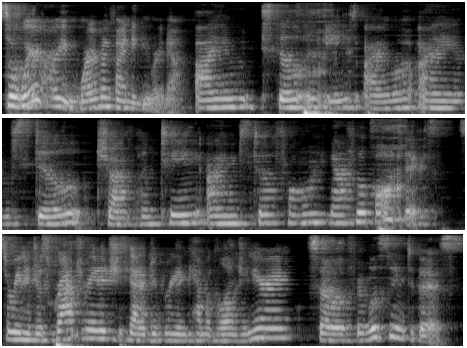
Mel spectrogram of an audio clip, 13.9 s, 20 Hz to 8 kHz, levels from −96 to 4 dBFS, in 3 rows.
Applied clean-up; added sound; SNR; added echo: neural mask model DeepFilterNet 3.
